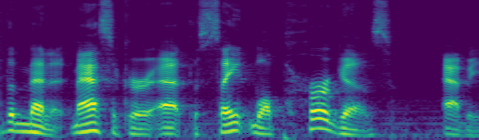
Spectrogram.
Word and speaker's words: Walpurga: Walpurga's Abbey. Not Walpurgis, Walpurgas.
